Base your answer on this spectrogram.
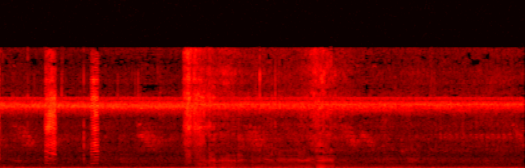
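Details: A bee, possibly a solitary squash bee (Peponapis pruinosa), buzzes in a squash flower with a wavering, droning hum that rises and falls in pitch.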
